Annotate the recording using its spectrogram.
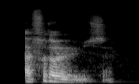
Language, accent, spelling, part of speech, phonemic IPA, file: French, Canada, affreuses, adjective, /a.fʁøz/, LL-Q150 (fra)-affreuses.wav
- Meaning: feminine plural of affreux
